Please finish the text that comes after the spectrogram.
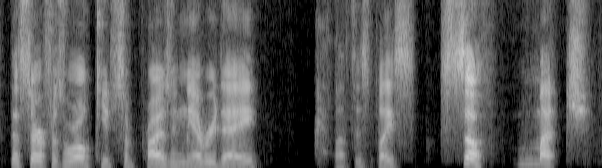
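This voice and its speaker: A man reading amateur fan fiction as an eager, wonder-struck young storyteller from an underground kingdom, in an earnest, halting way. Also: high voice, expressive, a bit bright.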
